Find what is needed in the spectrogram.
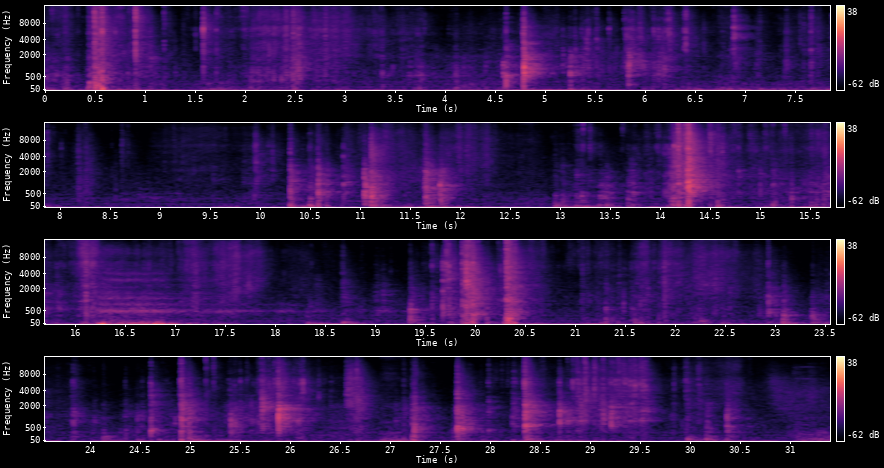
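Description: Plastic wrap on a Panini Obsidian Football trading-card box being torn and crinkled off, then the cardboard box being opened. Irregular crackling rustles and rips, with a few sharper snaps, the loudest about halfway through and again about two-thirds in.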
